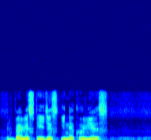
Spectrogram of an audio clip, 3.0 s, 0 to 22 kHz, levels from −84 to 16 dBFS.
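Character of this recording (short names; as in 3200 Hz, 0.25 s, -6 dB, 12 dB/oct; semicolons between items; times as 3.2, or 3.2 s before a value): tremolo triangle 2.5 Hz, depth 45%; a quantiser's noise floor 12-bit, dither triangular; a shimmering, thickened sound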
